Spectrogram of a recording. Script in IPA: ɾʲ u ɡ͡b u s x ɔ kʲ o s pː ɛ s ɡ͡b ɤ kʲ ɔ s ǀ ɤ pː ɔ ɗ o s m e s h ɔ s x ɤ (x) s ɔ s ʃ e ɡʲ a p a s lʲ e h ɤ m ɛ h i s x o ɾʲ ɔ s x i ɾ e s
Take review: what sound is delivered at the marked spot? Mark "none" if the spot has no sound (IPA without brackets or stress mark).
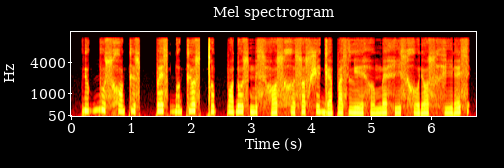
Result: none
